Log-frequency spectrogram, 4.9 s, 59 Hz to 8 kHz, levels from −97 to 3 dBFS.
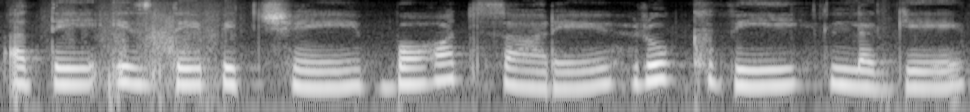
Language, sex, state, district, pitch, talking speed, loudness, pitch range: Punjabi, female, Punjab, Kapurthala, 200 Hz, 110 wpm, -16 LUFS, 185-210 Hz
